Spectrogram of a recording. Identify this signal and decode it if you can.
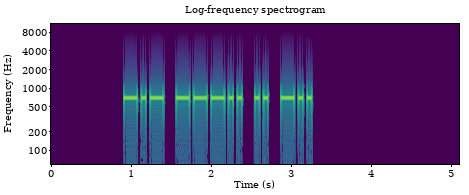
Morse code, heard as a keyed tone, about 21 wpm, 700 Hz. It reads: K8ID
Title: USA Call Signs - 4 Characters - Repeated 2x - 22wpm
